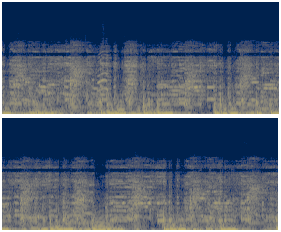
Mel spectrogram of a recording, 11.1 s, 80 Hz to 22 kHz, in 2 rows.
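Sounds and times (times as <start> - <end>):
electronic dance music: 0.0 - 11.0.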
